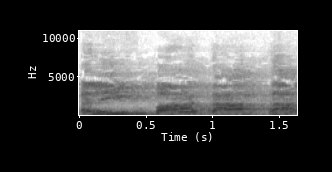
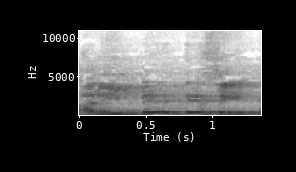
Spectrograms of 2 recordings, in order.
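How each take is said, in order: First: The letter names end in an 'a' vowel. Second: The letter names end in an 'e' vowel. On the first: This is the proper Arabic way of reading. The speaker calls it right. "इस तरह से पढ़ना चाहिए" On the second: This is the old local majhul way of reading. The speaker calls it wrong. "हमको पढ़ाया जाता था अलीफ बे ते से"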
